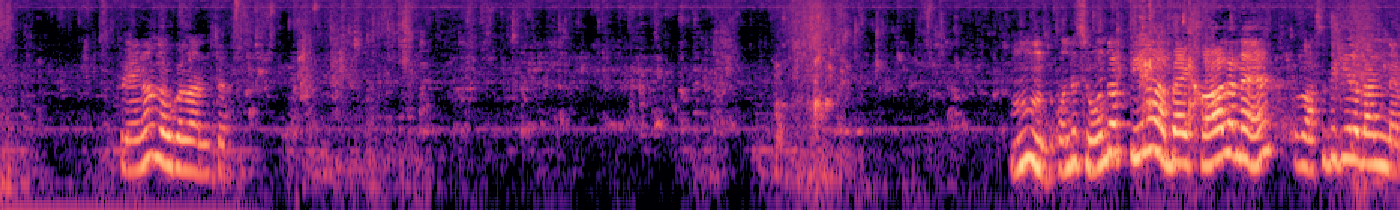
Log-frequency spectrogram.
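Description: Wordless vocalising with a swooping pitch, briefly near the start and again for a few seconds near the end, with a faint steady hiss between.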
